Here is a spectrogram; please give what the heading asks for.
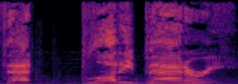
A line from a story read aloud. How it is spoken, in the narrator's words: I yelled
